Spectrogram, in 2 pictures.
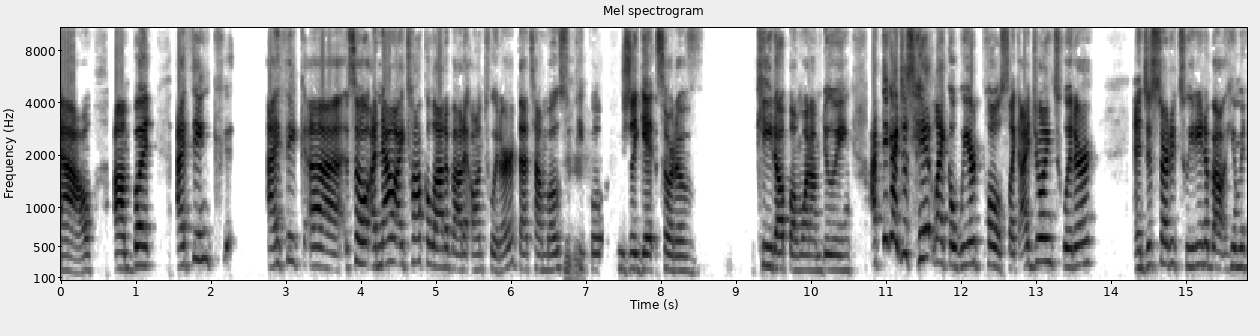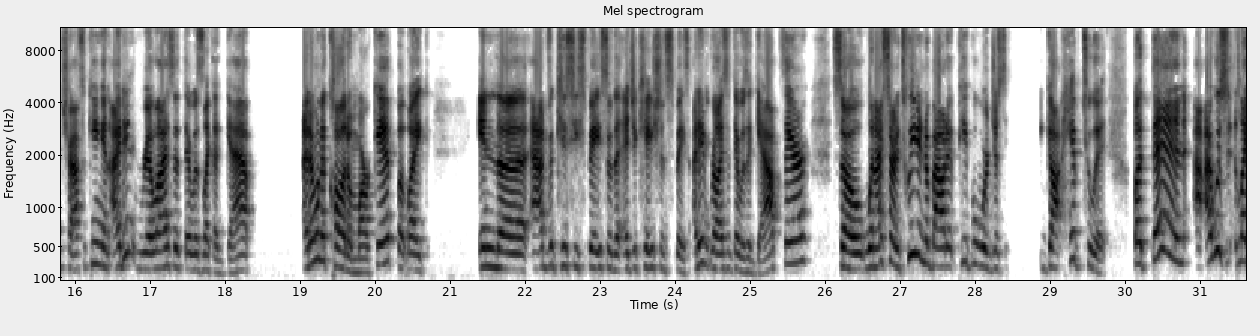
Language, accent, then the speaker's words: English; Midwest, United States; also born or lived in Turkey; I am from the Midwest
